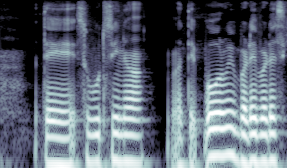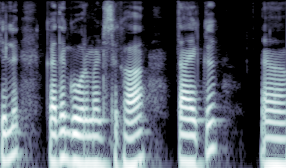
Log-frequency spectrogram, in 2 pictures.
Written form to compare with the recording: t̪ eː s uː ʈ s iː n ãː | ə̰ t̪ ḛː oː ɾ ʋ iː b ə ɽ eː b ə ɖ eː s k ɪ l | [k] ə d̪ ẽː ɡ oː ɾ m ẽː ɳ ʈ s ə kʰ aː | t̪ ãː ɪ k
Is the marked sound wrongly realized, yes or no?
no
